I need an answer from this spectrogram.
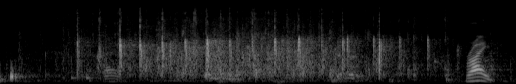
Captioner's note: applause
